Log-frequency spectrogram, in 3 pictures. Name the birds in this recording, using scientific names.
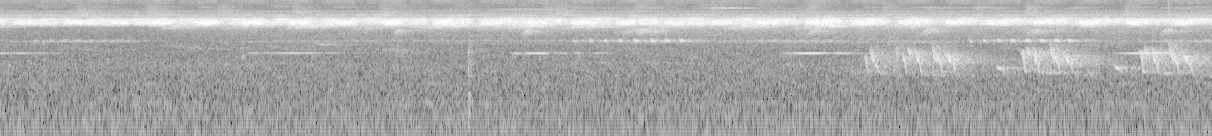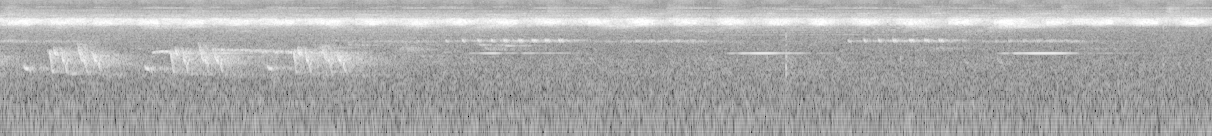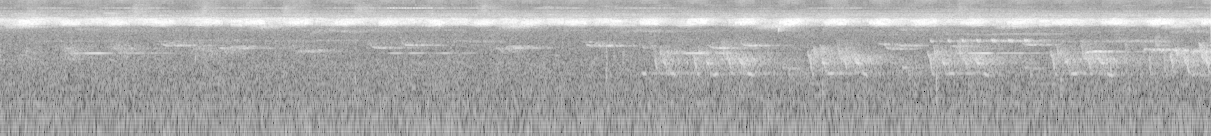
Crypturellus soui, Campylorhynchus turdinus, Formicarius analis, Turdus hauxwelli, Cercomacra cinerascens, Legatus leucophaius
